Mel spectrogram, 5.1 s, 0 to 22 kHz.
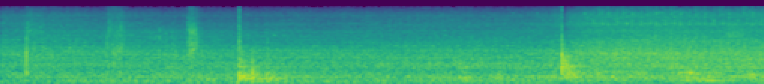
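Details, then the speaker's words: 2010 BMW 550i M-Sport V8 with a rebuilt title: soft, steady idle hum with no knocks, ticks or squeals and no engine smoke; healthy engine. "condition as you can hear there are no weird noises sounds great no engine smoke whatsoever"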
